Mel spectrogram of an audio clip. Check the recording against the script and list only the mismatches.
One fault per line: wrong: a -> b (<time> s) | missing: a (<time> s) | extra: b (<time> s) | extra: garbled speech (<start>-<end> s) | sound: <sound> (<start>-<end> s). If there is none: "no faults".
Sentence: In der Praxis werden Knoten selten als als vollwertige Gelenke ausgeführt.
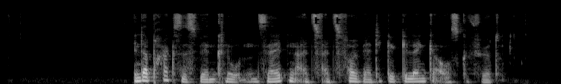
no faults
